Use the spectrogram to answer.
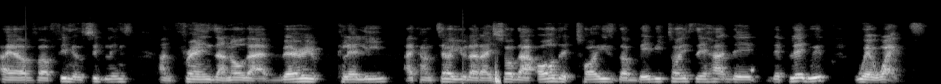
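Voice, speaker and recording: This man has a Yoruba accent and a medium-pitched voice. He talks at a moderate pace with fairly even intonation. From Nigeria. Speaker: organization founder. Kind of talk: panel discussion. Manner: halting.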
